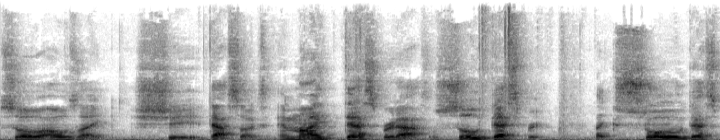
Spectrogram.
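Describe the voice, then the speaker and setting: Audible room echo carries the man's voice as he speaks at a very slow pace. His loudness swings widely. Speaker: storytime vlogger. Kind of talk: casual storytelling. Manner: halting, many fillers.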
